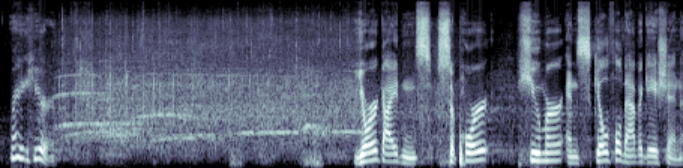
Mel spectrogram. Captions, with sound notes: right here. (audience cheers) Your guidance, support, humor and skillful navigation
